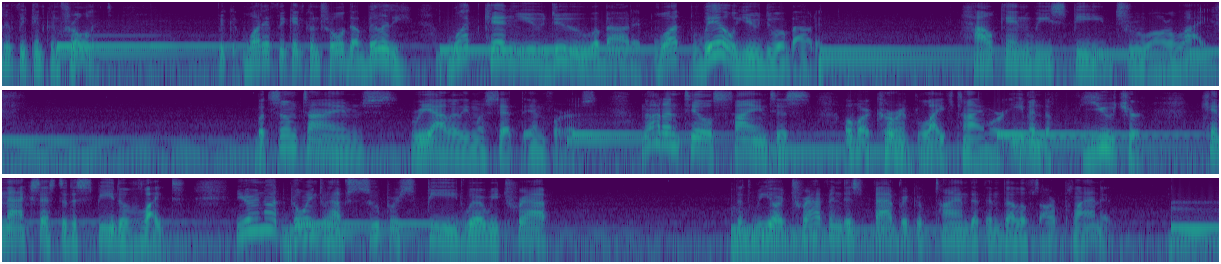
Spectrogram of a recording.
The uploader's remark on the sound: Kindly up the volume on this one since the audio recording is low, im used my mobile on this one.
